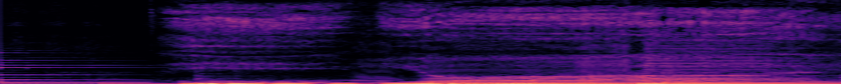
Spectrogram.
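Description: Slow jazz ballad: guitar chords, then a long held sung note over the guitar that slides up in pitch about three seconds in.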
